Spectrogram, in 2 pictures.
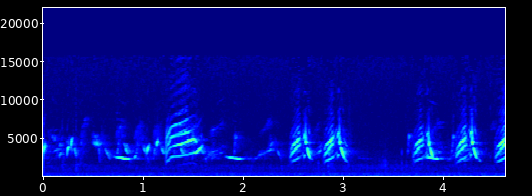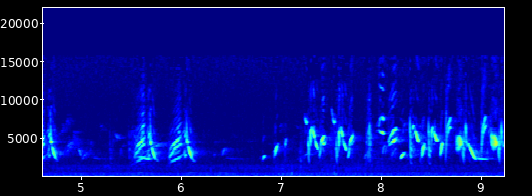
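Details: European goldfinch song in short clustered bursts of bright twittering and trilled notes roughly every second or so, with soft pauses between, growing busier toward the end.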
